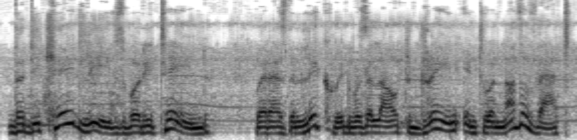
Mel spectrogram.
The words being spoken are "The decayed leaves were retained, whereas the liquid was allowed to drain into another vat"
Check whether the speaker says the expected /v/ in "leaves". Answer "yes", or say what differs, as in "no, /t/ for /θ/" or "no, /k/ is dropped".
yes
